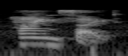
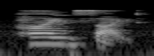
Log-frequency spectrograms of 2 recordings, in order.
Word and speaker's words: hindsight: Hindsight is pronounced hindsight. Hindsight. part, hind, rhymes with find. And the second part, sight, is like sight in eyesight. So, it sounds like hindsight, hainsaito in Japanese katakana.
